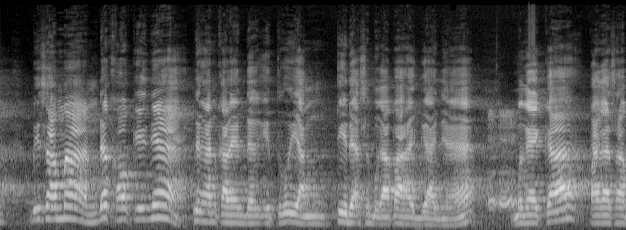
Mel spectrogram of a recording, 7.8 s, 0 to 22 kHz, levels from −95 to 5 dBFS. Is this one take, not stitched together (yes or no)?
no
